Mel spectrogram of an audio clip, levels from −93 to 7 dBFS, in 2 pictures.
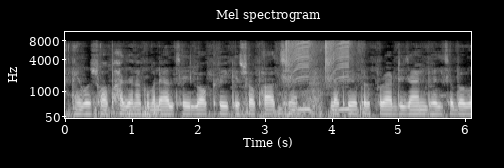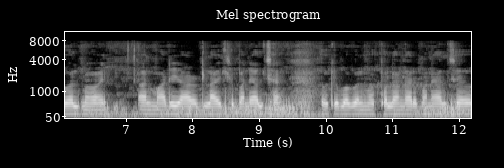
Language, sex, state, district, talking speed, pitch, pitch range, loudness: Maithili, male, Bihar, Saharsa, 150 wpm, 115 Hz, 115-120 Hz, -16 LUFS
